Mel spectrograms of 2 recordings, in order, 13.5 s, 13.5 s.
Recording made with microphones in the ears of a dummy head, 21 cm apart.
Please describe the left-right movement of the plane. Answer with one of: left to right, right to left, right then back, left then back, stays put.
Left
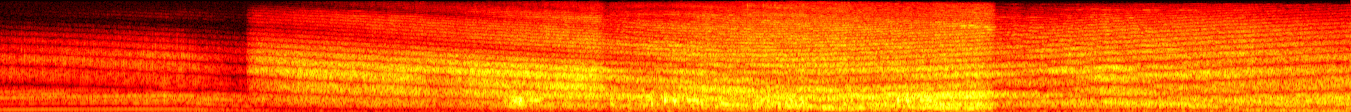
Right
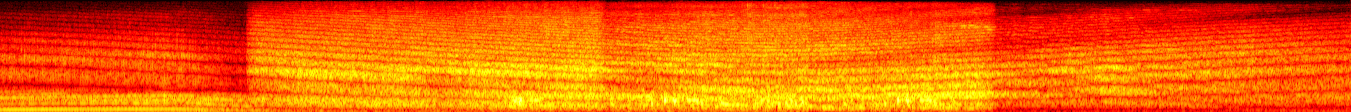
right to left.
